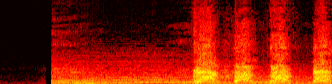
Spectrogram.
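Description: Dog barks in a television drama scene, four sharp loud barks in a quick row following a sustained background of music and ambience.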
